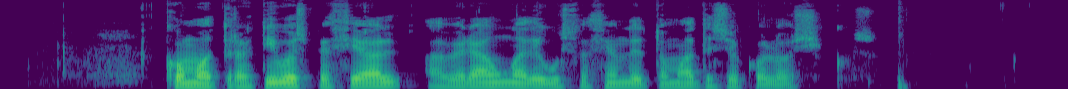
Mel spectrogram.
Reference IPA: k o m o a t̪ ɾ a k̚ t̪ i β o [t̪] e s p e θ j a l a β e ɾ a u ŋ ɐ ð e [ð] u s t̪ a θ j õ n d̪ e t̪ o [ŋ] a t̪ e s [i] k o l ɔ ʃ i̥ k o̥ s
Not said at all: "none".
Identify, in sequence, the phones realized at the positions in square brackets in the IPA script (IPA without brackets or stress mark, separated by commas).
none, ɣ, m, e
